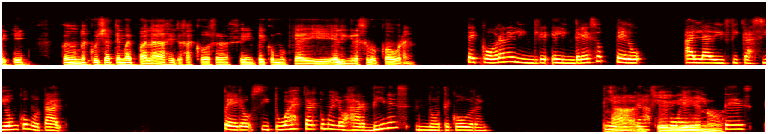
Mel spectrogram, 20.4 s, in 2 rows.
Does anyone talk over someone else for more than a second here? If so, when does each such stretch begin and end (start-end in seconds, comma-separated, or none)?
18.3-19.8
